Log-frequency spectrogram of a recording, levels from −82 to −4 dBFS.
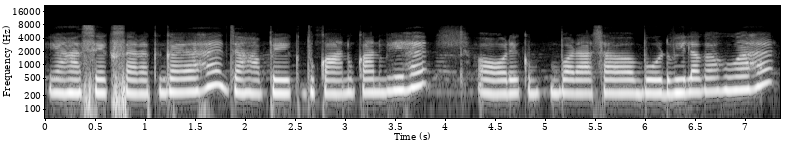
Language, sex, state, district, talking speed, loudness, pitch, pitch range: Hindi, female, Bihar, West Champaran, 180 wpm, -14 LUFS, 235 Hz, 230-245 Hz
